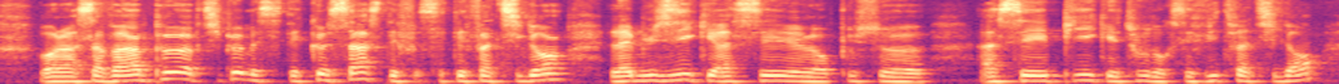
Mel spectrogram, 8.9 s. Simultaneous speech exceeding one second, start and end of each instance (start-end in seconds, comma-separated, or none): none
